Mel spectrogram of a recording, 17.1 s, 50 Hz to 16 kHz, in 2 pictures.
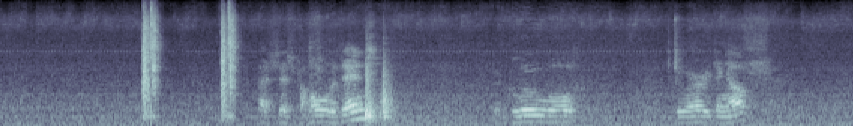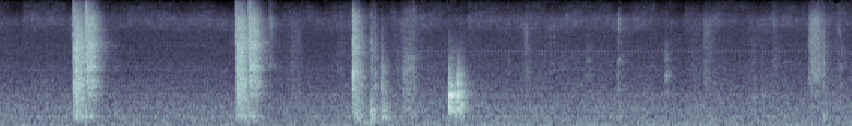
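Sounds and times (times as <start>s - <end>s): pin nailer firing: 1.4s - 1.6s, 2.2s - 2.4s, 9.2s - 9.6s, 10.9s - 11.3s.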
